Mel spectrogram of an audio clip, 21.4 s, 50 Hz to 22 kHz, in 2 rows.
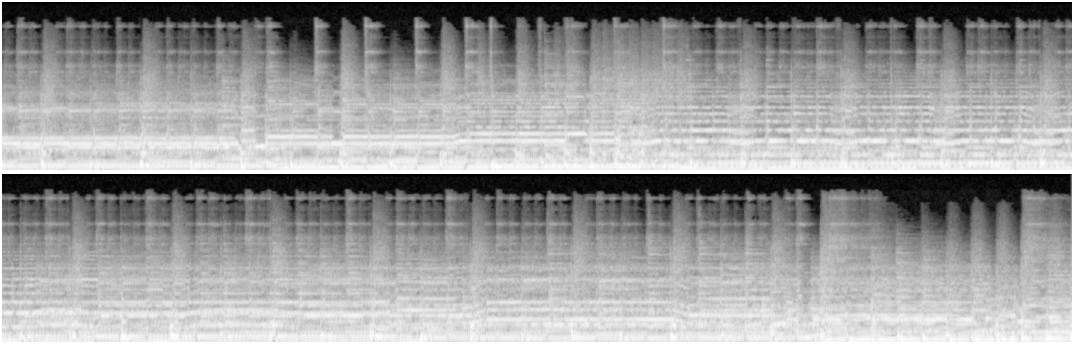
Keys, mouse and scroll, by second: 0.6 click, 0.8 KP_Decimal, 1.3 scroll down 1, 2.0 g, 2.8 scroll down 1, 3.0-3.6 scroll up 1, 3.7 ctrl+a, 3.8 Tab, 4.2 right click, 5.1-7.2 drag, 6.2 KP_0, 7.2 Tab, 7.8-11.4 drag, 11.4 z, 12.0 click, 12.2 z, 12.3 Tab, 12.5 2, 13.0 ctrl+b, 15.0 click, 15.1 g, 16.1 Tab, 16.6 Tab, 16.8 g, 17.3 click, 17.5 alt+click, 17.8 e, 18.0 s, 19.0 Tab, 19.1-21.4 typing, 19.3 Tab, 19.3-20.4 drag, 21.3 click.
